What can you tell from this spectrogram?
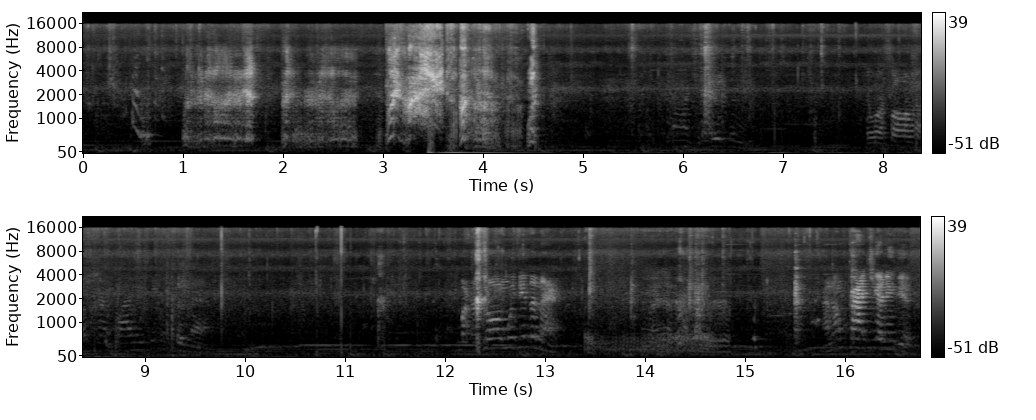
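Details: Feeding puppies produce scattered short whimpers and squeaky yelps among bursts of rustling and eating noise, with quieter stretches and people's voices in the background.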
